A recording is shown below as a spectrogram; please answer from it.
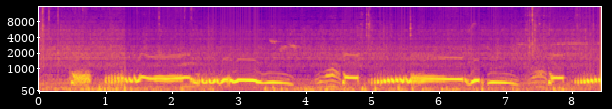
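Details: Local collared dove male in breeding condition calling to females: rolling, wavering coos that slide gently downward, alternating with short abrupt notes, with faint background murmur.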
